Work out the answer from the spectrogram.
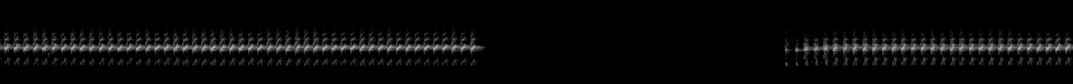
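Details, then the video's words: Poison dart frog producing steady, fast trains of mid-pitched pulsed notes, over three per second, one train of nearly five seconds, a three-second pause, then another begins. "5 popular poison dart frogs - call and sound"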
